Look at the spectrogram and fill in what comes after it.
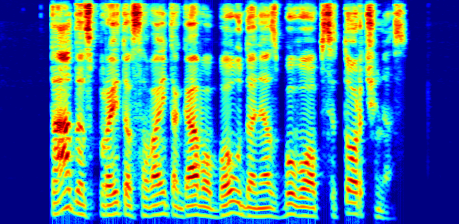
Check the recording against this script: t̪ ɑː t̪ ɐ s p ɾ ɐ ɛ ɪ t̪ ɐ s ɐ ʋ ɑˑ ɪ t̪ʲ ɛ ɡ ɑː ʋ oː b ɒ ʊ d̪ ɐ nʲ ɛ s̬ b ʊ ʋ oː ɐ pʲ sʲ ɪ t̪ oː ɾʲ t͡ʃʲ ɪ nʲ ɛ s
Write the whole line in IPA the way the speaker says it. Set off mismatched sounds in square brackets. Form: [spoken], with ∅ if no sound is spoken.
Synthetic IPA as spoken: t̪ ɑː [d̪] ɐ s p ɾ ɐ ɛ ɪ t̪ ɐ s ɐ ʋ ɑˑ ɪ t̪ʲ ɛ ɡ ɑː ʋ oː b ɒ ʊ d̪ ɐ nʲ ɛ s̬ b ʊ ʋ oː ɐ pʲ sʲ ɪ t̪ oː ɾʲ t͡ʃʲ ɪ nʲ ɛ s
